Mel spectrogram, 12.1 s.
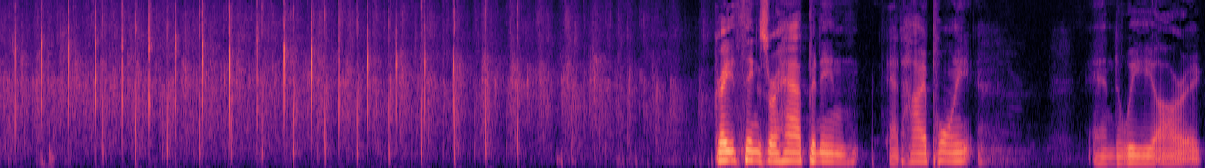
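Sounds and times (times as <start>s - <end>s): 
audience clapping: 0.0s - 7.5s
speech: 7.2s - 9.8s, 10.9s - 12.0s.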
